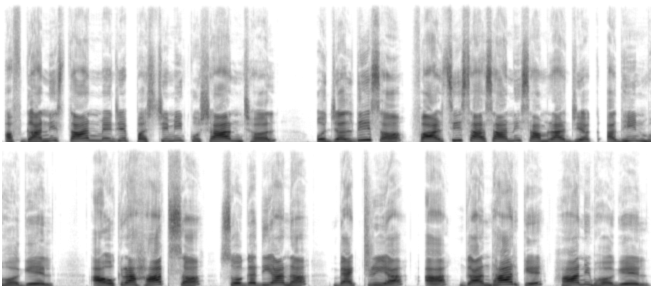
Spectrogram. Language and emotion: Maithili, neutral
